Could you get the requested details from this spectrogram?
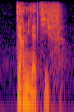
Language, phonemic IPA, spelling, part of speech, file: French, /tɛʁ.mi.na.tif/, terminatif, noun, Terminatif-FR.ogg
- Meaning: the terminative case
